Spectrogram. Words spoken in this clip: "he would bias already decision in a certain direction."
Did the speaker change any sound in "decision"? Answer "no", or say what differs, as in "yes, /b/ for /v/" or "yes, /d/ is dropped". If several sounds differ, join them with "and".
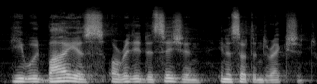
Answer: no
